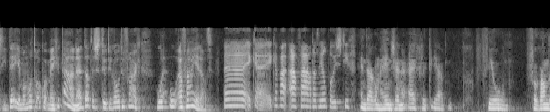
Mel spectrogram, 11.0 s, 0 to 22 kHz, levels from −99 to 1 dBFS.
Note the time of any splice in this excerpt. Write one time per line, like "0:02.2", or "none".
0:04.4
0:07.1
